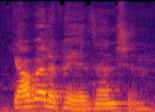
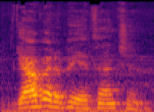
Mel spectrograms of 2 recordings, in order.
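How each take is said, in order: Both takes have the same delivery.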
